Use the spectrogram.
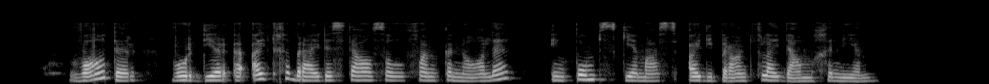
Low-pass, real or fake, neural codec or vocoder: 7.2 kHz; fake; codec, 16 kHz, 8 kbps, FreqCodec, smaller model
